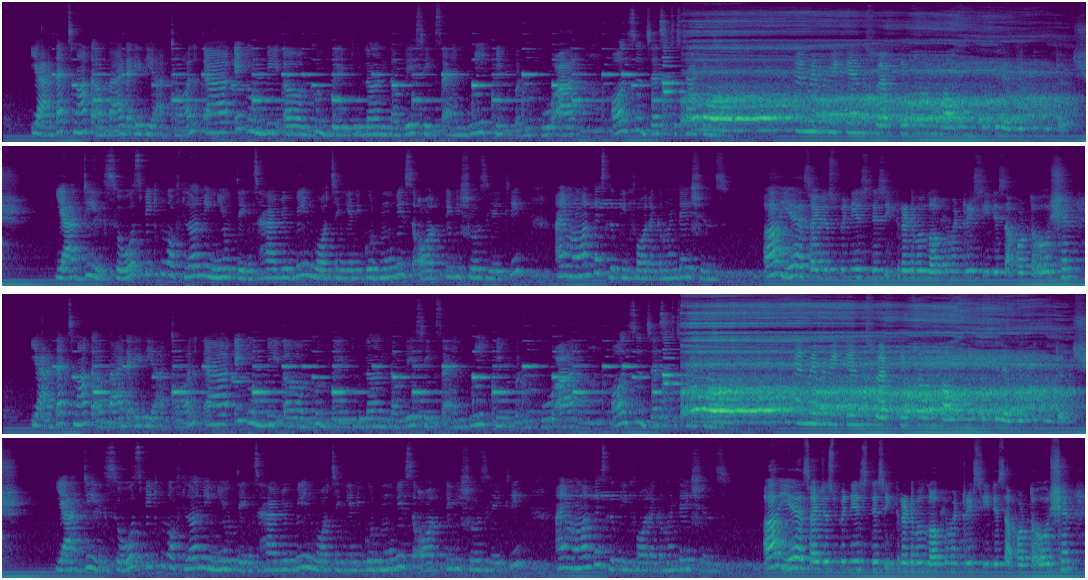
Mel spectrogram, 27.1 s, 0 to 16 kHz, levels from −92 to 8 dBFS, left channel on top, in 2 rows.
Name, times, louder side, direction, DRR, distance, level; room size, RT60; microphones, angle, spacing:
voice 1, 0.4-9.1 12.7-12.8 14.2-22.6, left 1 dB, 20° left, 4 dB, 0.5 m, -41 dB
sound 1, 0.6-1.6 1.9-2.6 2.9-4.3 4.6-5.6 5.9-6.6 6.9-8.4, right 2 dB, 90° left, 2.7 m, -38 dB
Breathing, 8.5-13.4, right 3 dB, 70° right, 0.6 m, -28 dB
voice 2, 9.9-12.1 12.4-12.6 13.2-13.7 23.1-25.7 26.2-26.9, right 3 dB, 30° right, 5 dB, 0.6 m, -35 dB
9.7 x 4.1 x 3.1 m, 0.79 s
head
